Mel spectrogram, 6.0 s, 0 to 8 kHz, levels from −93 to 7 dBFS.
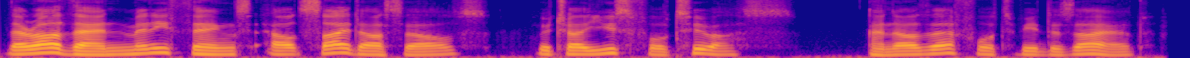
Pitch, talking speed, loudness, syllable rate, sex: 145 Hz, 180 wpm, -18 LUFS, 6.7 syllables/s, male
